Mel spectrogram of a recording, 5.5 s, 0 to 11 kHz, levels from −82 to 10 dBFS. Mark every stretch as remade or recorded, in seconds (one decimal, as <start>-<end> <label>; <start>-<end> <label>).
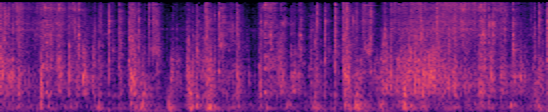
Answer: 0.0-5.5 recorded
